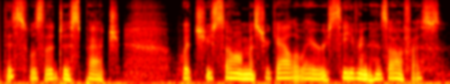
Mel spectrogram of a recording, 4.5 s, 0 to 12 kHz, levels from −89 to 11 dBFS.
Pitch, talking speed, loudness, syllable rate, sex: 155 Hz, 175 wpm, -18 LUFS, 5.2 syllables/s, female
